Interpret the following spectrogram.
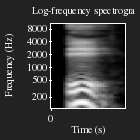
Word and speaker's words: et: Et. Et. Et. You see, you don't pronounce the letter T. This letter is mute. You don't pronounce it. It's et.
